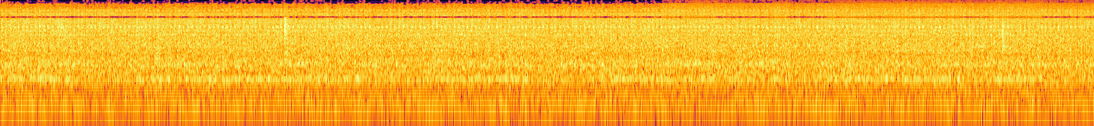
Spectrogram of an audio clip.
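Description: A hydraulic crane arm whines as it moves.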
